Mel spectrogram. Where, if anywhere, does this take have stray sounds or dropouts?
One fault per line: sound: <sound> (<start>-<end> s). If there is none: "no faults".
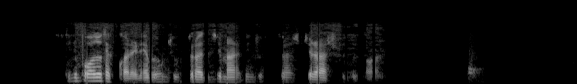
sound: whoosh (4.7-4.9 s)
